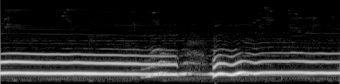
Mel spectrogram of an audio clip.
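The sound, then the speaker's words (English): A hound dog named Trini lets out one long, sustained howl with a steady tone that wavers and breaks briefly in the middle before resuming, loud, with no talking. “Shitty, that was Trini, that was a hound dog sort of.”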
